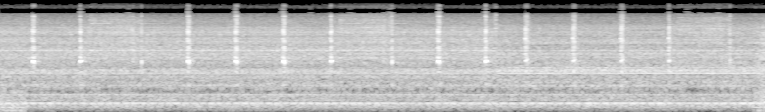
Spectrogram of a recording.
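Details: Opened hard drive whose platter had debris rubbing on it, heard after the debris was removed: sharp, regular ticks about twice a second over a faint steady whir; it still sounds about the same, cause unconfirmed.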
